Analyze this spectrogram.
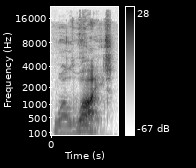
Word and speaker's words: worldwide: So instead of saying worldwide, we say worldwide. And instead of saying world leader, we say world leader.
